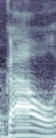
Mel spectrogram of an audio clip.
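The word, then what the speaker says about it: גיל: When God talks about his actions, the word rejoice there is the Hebrew word gil. Gil or gaul is another way to pronounce it.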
